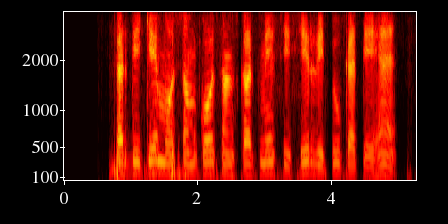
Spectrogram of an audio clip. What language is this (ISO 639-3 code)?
hin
